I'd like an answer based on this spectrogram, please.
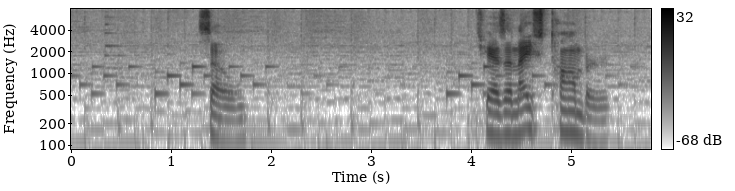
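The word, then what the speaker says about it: timbre: she has a nice tomber curious pronunciation of tomber was like Timber that's like yes the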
